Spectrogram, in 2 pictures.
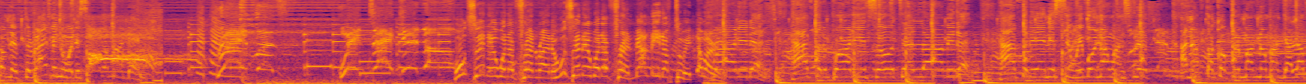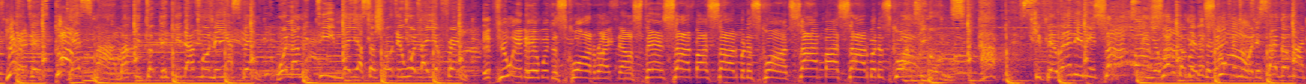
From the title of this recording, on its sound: Tropical Fridayz 11/4/22 (LIVE AUDIO)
